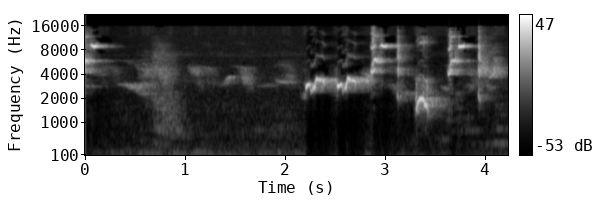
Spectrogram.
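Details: An orange-headed thrush sings as a lure to excite another bird into singing: a quiet opening of soft buzzy notes, then loud rising whistles and quick twittering high chips in a tumbling burst.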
